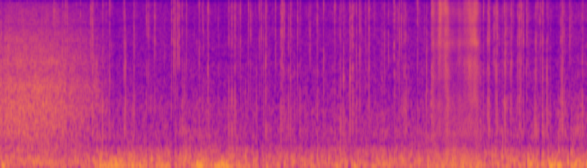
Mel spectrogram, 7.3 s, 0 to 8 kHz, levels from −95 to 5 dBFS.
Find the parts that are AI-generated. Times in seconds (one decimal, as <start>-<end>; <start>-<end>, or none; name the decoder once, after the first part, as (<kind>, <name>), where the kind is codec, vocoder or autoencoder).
5.4-6.0 (vocoder, Vocos)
